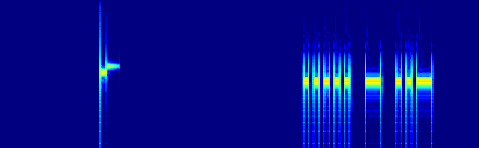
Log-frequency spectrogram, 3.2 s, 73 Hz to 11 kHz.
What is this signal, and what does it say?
Morse code, heard as a keyed tone, about 36 wpm, 700 Hz. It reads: 5TU
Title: Three Challenging Letter-Number Combinations 35wpm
